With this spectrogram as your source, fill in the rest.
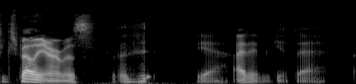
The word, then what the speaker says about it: Expelliarmus: Yeah, it's Expelliarmus.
